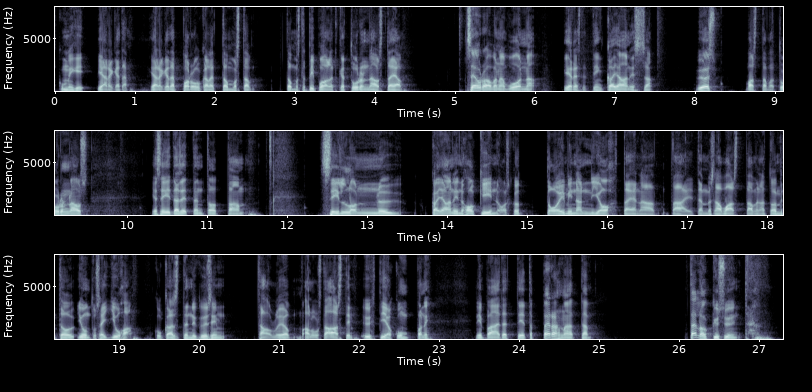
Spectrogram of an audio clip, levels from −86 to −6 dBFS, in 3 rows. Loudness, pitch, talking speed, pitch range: -21 LUFS, 110 Hz, 110 wpm, 95-115 Hz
